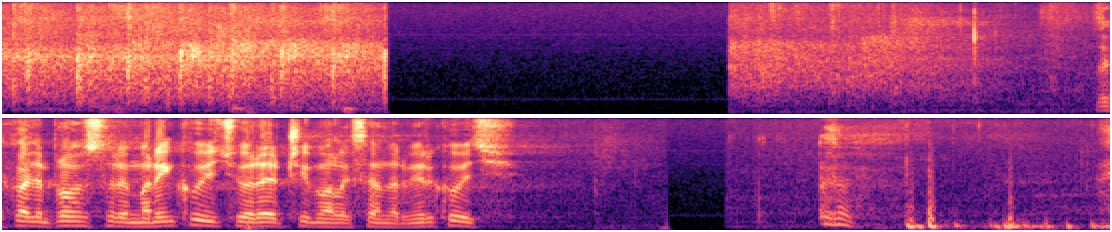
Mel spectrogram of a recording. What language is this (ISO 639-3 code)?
srp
